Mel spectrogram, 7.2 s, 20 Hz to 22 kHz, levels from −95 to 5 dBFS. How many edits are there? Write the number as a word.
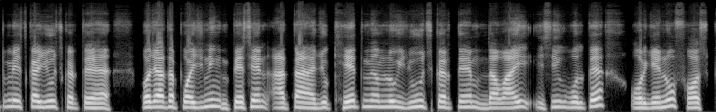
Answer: two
